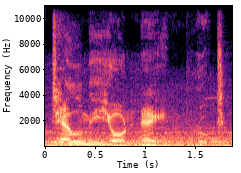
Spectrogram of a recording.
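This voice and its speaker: High, sneering, bloodthirsty soldier. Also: male voice, slow, over loud music. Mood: menacing, gloating. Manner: mocking, theatrical. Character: sneering, bloodthirsty male enemy soldier, boastful and cruel. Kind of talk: dramatic game voice acting.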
